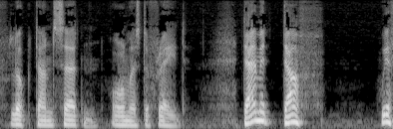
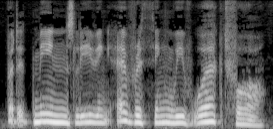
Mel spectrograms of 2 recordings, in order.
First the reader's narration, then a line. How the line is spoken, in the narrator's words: Duff groaned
